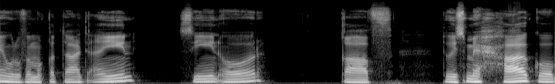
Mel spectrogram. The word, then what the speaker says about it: ق: یہ دیکھ سکتے ہیں، قاف جو ہے اس کے اوپر مد ہے، اس کو لمبا کریں گے، قاف والقرآن المجید بل عجبوا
